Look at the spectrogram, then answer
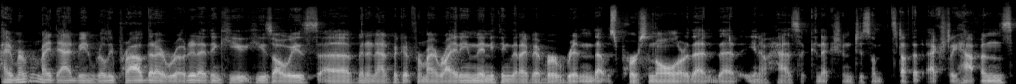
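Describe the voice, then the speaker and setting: Speaking very fast with hardly any pauses, this voice has an American accent and fairly even intonation. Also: man, very deep, low pitch for a man. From Texas. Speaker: journalist. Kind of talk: interview. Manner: halting.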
